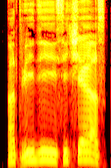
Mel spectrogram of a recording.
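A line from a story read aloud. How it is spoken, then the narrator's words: Desperate yell. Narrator (Russian): отчаянно заорал Костя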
